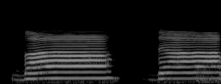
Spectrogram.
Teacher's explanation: दाल बिल्कुल ही बारीक पढ़ी जाती है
